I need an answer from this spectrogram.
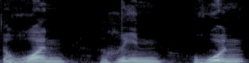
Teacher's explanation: नून बारीक होगा, उसे मोटा नहीं करेंगे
